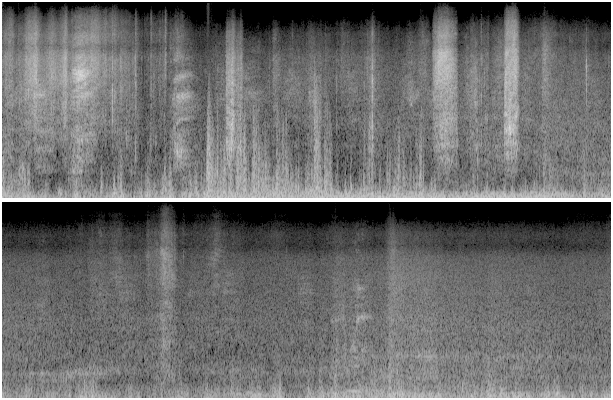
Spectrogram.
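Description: Strong wind at a glacier crevasse roars and buffets the microphone in heavy, continuous low rumbling gusts, loud and close throughout, with no voices.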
